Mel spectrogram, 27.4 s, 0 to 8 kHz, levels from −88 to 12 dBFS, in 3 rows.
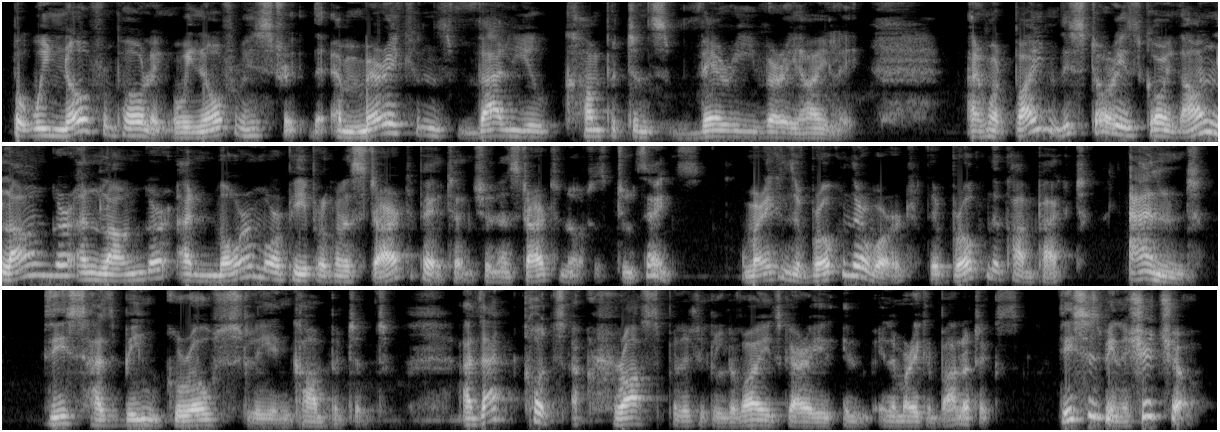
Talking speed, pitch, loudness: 170 wpm, 130 Hz, -17 LUFS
